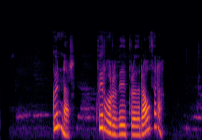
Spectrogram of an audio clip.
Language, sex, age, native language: Icelandic, female, 30-39, Icelandic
